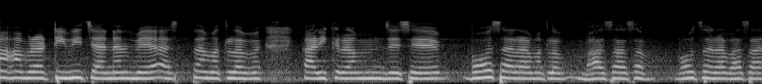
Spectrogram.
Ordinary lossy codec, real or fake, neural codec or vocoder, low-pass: none; real; none; none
